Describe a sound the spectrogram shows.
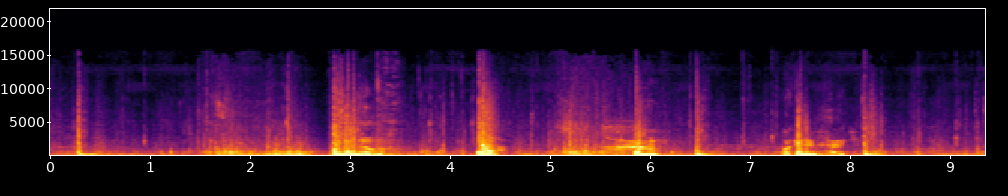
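Heavy punches and kicks land with loud thuds.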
